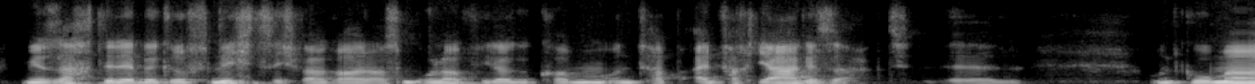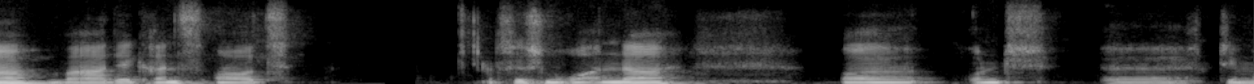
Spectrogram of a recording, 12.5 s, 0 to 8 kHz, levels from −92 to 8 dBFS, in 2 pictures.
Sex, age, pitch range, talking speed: male, 50-69, 105-125 Hz, 125 wpm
